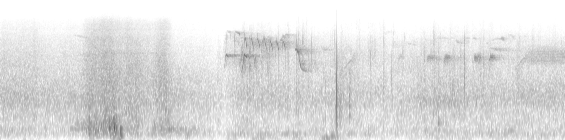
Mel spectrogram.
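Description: Songbird singing in woodland: a fast, high trill about three seconds in, then a few short high chirps later on. A brief scuffing bump about one and a half seconds in is the loudest sound, and a single sharp click comes about five seconds in.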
